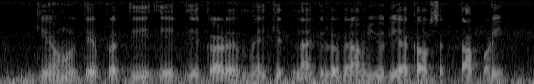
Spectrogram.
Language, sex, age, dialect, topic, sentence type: Bhojpuri, male, 18-24, Western, agriculture, question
